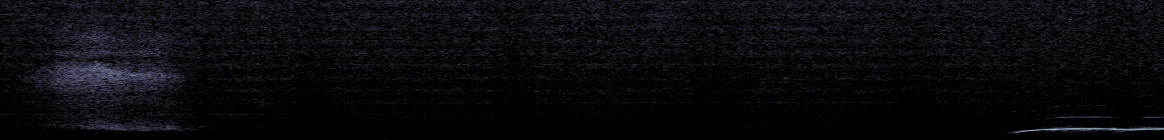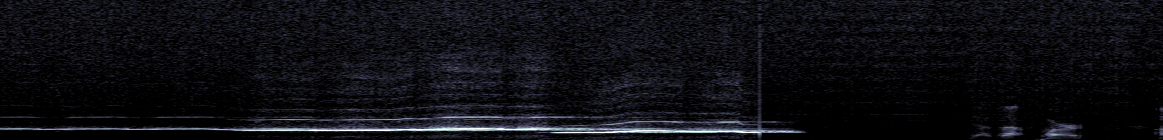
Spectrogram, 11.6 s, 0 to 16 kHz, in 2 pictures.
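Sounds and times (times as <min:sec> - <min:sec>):
person's recorded whistling sample in a music track: 0:05.1 - 0:09.8.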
